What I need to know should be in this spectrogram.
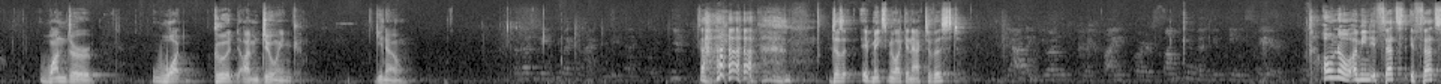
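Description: A middle-aged man speaks calmly into a microphone, heard through a loudspeaker in a hall.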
